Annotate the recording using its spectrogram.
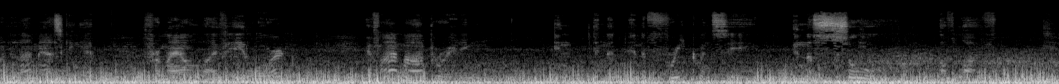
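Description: Steady low rumble of a car's cabin noise, with a man's voice speaking now and then over it.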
